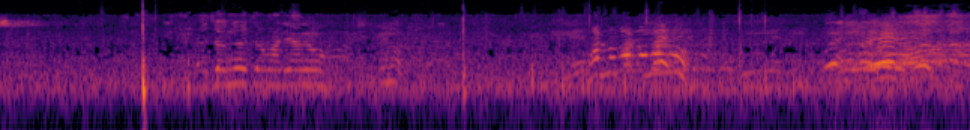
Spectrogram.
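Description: Footballers shouting and calling to each other across the pitch, several short voices, with one sharp knock of a ball being kicked about a second in.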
